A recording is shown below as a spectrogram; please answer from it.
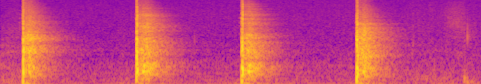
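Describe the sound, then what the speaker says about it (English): Four sharp hand claps, evenly spaced about half a second apart, each crisp and close with a quick decay, followed by a faint softer tap at the end. "you can get them to count the claps that you're making"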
